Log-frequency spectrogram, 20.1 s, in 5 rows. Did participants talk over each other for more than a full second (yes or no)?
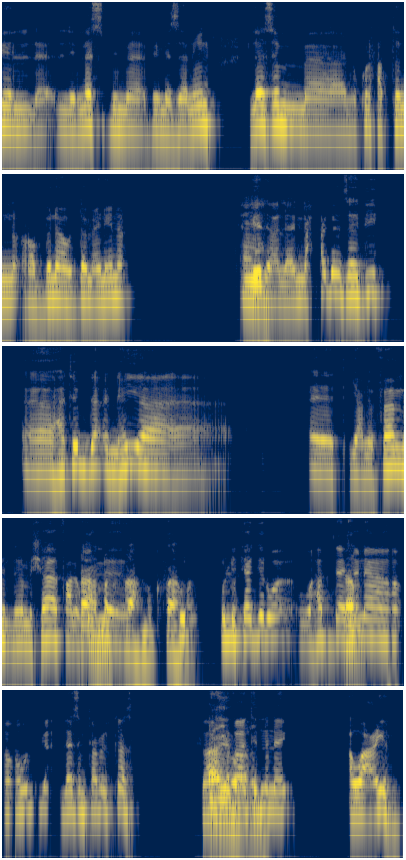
no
